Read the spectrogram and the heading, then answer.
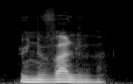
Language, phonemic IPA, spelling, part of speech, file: French, /valv/, valve, noun, Fr-valve.ogg
- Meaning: valve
